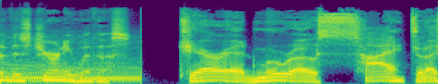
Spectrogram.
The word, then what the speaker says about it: Jared Muros: Jared Muros.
